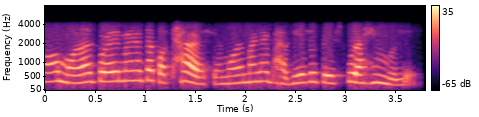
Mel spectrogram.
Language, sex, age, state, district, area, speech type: Assamese, female, 18-30, Assam, Sonitpur, rural, conversation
